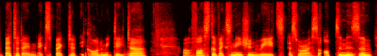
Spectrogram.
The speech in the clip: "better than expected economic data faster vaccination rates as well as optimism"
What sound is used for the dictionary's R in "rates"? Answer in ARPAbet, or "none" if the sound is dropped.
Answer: R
